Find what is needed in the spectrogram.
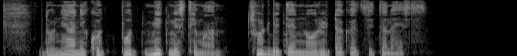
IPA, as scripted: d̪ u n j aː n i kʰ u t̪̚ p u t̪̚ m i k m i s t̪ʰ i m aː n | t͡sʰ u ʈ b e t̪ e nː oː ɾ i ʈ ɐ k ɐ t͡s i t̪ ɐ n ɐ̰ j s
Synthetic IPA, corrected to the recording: d̪ u n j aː n i kʰ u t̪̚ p u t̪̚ m i k m i s t̪ʰ i m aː n | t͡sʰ u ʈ b i t̪ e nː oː ɾ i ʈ ɐ k ɐ t͡s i t̪ ɐ n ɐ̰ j s

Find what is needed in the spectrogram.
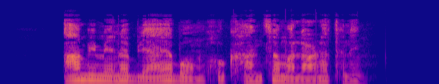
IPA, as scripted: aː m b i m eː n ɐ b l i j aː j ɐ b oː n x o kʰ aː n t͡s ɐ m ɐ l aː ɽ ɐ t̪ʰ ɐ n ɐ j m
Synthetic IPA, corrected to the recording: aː m b i m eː n ɐ b l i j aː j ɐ b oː m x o kʰ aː n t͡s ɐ m ɐ l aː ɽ ɐ t̪ʰ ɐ n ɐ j m

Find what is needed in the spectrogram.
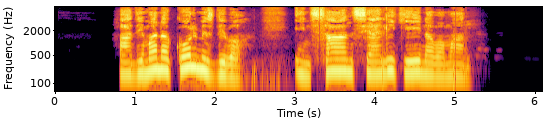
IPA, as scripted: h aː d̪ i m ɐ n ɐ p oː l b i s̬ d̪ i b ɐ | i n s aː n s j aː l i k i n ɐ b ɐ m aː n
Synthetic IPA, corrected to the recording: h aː d̪ i m ɐ n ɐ k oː l m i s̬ d̪ i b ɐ | i n s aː n s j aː l i k i n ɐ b ɐ m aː n

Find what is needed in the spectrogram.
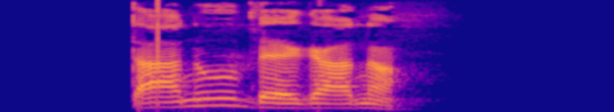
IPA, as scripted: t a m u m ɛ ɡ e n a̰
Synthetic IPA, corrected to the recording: t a n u b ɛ ɡ a n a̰

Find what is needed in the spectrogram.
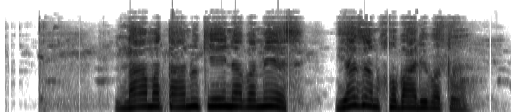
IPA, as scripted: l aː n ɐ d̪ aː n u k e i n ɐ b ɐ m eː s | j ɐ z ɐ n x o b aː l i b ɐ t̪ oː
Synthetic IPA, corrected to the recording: l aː m ɐ t̪ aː n u k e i n ɐ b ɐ m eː s | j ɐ z ɐ n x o b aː l i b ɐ t̪ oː

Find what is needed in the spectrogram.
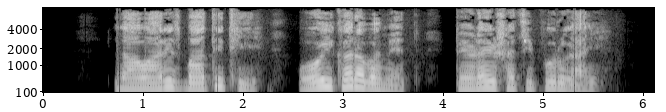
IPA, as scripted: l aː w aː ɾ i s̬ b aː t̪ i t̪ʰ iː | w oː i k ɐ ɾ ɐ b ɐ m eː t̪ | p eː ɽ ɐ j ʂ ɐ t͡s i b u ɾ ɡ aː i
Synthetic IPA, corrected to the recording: l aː w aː ɾ i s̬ b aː t̪ i t̪ʰ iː | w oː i k ɐ ɾ ɐ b ɐ m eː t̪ | p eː ɽ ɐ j ʂ ɐ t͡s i p u ɾ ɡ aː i

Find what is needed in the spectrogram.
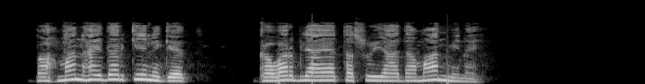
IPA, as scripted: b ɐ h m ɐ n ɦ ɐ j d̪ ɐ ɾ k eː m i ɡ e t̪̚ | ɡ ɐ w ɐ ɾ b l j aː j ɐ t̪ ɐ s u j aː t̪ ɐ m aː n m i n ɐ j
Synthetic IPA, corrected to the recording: b ɐ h m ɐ n ɦ ɐ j d̪ ɐ ɾ k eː n i ɡ e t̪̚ | ɡ ɐ w ɐ ɾ b l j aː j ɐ t̪ ɐ s u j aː d̪ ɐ m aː n m i n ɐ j

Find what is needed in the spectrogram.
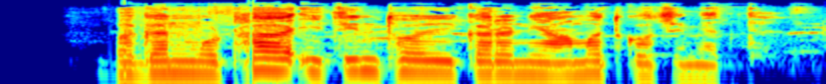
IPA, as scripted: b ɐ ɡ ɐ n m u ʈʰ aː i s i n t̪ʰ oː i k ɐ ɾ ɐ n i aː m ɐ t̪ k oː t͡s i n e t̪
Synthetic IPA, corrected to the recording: b ɐ ɡ ɐ n m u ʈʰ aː i t͡s i n t̪ʰ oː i k ɐ ɾ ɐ n i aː m ɐ t̪ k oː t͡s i m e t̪

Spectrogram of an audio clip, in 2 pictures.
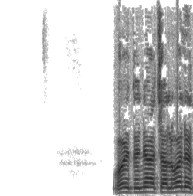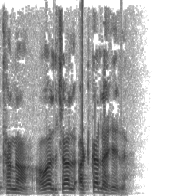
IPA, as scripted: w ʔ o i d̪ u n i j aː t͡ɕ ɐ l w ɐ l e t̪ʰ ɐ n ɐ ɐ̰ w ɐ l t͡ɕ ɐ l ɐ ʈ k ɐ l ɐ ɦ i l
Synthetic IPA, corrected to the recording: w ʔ o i d̪ u n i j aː t͡ɕ ɐ l w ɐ l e t̪ʰ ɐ n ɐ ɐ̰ w ɐ l t͡ɕ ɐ l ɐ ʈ k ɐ l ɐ ɦ i l

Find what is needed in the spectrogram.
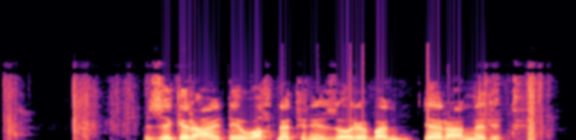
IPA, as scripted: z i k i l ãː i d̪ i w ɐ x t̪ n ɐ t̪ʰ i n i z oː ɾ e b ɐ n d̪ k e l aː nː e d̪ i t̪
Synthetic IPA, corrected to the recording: z i k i ɾ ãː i t̪ i w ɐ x t̪ n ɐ t̪ʰ i n i z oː ɾ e b ɐ n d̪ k e ɾ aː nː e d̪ i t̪

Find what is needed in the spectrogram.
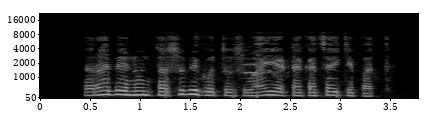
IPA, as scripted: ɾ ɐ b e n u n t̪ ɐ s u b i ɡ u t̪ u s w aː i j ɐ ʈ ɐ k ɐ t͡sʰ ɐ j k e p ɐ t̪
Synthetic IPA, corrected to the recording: ɾ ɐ b e n u n t̪ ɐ s u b i ɡ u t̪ u s w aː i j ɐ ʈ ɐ k ɐ t͡s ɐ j k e p ɐ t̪

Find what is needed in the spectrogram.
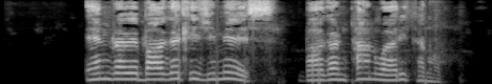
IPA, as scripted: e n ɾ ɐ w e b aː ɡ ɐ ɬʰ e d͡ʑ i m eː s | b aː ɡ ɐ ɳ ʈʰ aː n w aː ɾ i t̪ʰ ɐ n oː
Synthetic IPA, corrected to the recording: e n ɾ ɐ w e b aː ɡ ɐ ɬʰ i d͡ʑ i m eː s | b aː ɡ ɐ ɳ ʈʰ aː n w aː ɾ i t̪ʰ ɐ n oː

